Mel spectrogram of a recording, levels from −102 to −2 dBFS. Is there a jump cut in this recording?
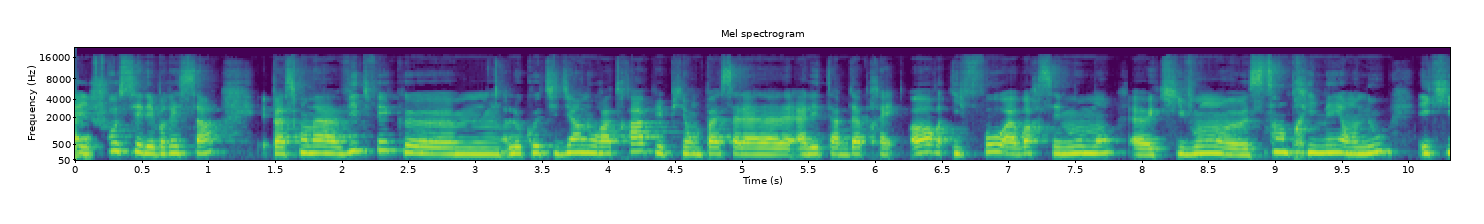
yes; 1 cut; at 7.8 s

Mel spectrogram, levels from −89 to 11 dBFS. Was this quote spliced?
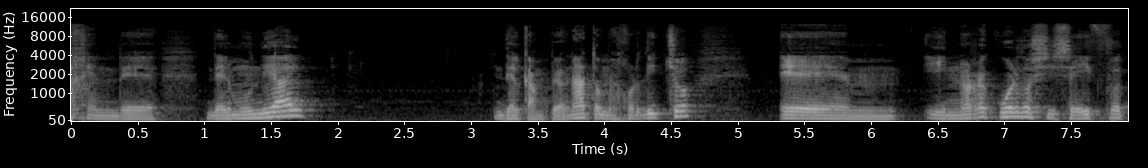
no; 0 cuts

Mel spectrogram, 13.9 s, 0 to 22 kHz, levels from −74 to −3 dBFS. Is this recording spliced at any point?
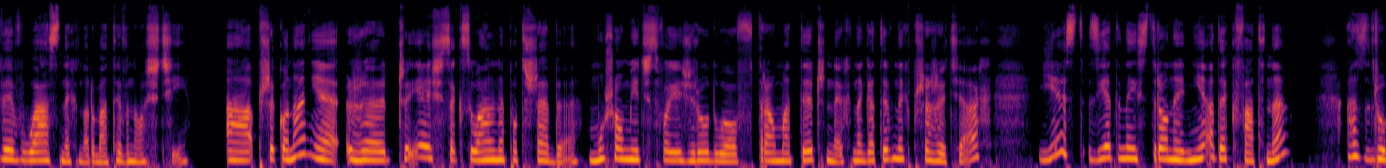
no; 0 cuts

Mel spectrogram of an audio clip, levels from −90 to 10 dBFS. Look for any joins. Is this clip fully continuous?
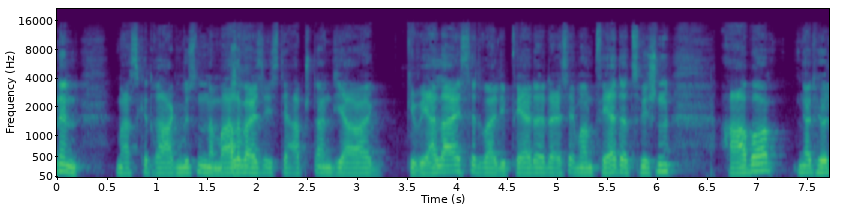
yes; 0 cuts

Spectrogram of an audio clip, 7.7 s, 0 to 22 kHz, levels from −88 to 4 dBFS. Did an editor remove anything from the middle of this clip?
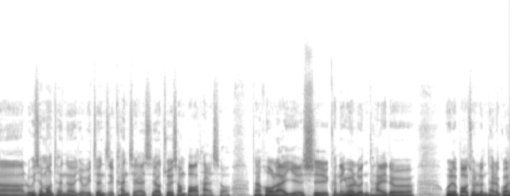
no; 0 cuts

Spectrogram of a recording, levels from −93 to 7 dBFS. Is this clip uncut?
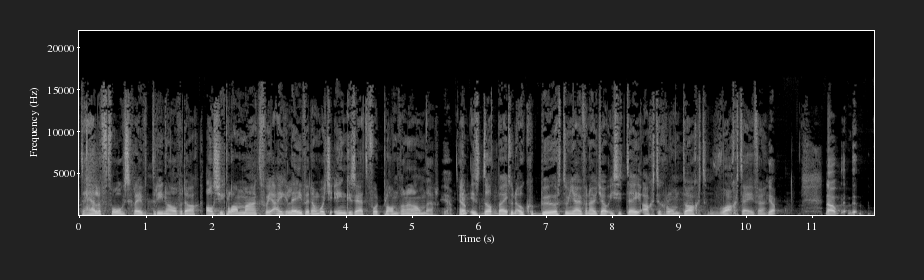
no; 5 cuts; at 1.0 s, 1.9 s, 2.2 s, 5.6 s, 6.4 s

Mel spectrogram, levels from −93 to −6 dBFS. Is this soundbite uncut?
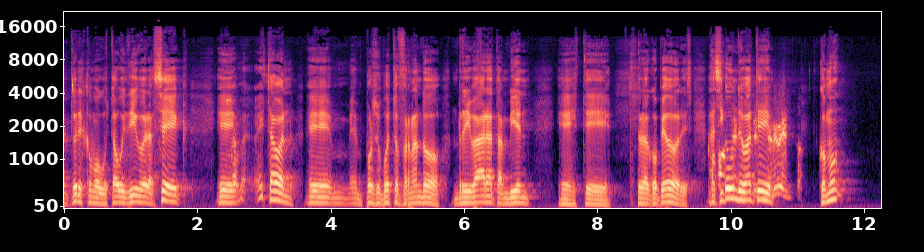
no; 5 cuts; at 1.4 s, 3.6 s, 5.7 s, 8.6 s, 9.9 s

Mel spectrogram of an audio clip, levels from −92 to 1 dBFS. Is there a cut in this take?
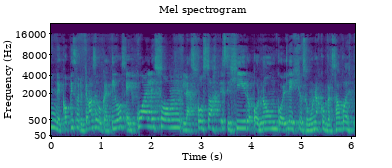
yes; 3 cuts; at 1.5 s, 2.6 s, 3.4 s

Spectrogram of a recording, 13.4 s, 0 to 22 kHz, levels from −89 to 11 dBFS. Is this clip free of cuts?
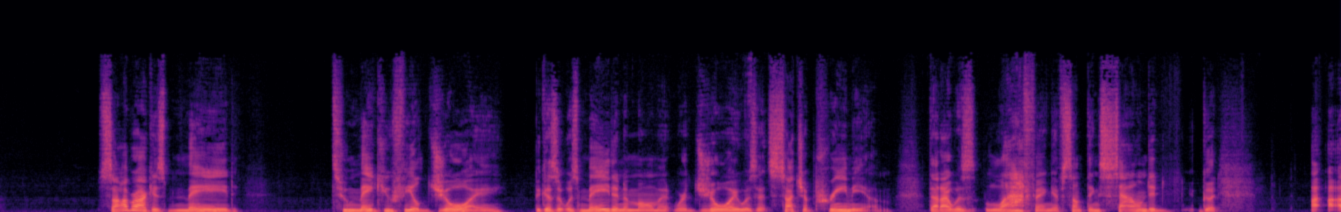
yes; 0 cuts

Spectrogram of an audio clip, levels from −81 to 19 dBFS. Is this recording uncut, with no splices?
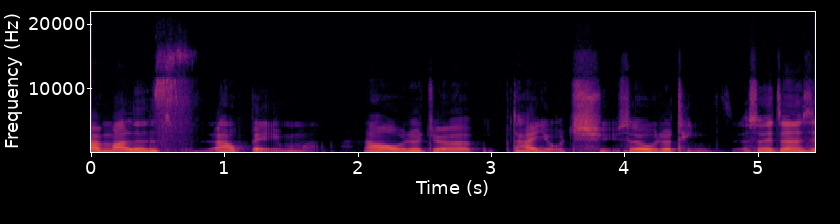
yes; 0 cuts

